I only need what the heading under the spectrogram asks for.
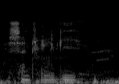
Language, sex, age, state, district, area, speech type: Manipuri, male, 18-30, Manipur, Chandel, rural, spontaneous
